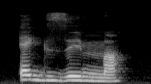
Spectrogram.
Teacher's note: The Z sound modifies the K sound and it becomes a G sound.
